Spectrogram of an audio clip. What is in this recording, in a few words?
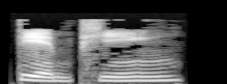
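"点评", Mandarin Chinese; chinese flashcards; hsk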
